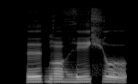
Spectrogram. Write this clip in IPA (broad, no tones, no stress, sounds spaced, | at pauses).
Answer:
ɨ ɡ ũ ɦ i ç u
